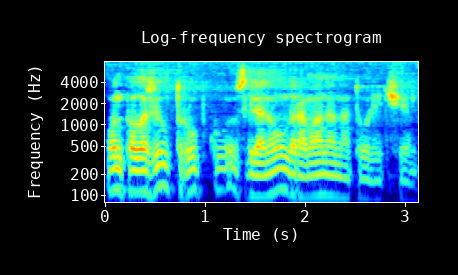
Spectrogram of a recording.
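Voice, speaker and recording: A man narrating an audiobook in an even, measured reading, on a slightly muffled recording. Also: fairly low pitch. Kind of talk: scripted narration.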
